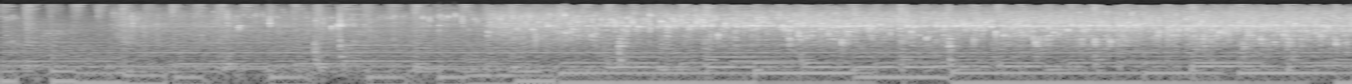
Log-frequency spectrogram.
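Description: Eggplant, snap peas, carrot and eringi mushroom in a stainless mesh strainer sizzling and crackling in a pot of hot oil; the frying turns loud and dense about three and a half seconds in. This is the quick oil-blanching of the vegetables before they go into the sauce.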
